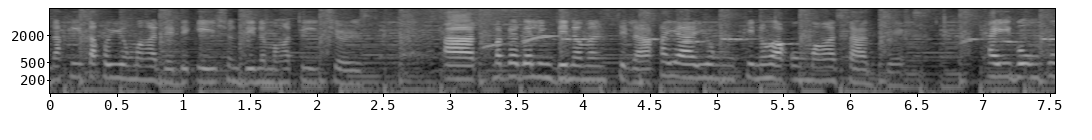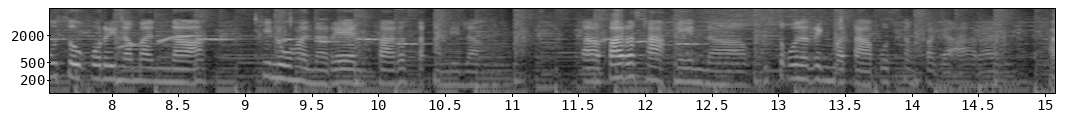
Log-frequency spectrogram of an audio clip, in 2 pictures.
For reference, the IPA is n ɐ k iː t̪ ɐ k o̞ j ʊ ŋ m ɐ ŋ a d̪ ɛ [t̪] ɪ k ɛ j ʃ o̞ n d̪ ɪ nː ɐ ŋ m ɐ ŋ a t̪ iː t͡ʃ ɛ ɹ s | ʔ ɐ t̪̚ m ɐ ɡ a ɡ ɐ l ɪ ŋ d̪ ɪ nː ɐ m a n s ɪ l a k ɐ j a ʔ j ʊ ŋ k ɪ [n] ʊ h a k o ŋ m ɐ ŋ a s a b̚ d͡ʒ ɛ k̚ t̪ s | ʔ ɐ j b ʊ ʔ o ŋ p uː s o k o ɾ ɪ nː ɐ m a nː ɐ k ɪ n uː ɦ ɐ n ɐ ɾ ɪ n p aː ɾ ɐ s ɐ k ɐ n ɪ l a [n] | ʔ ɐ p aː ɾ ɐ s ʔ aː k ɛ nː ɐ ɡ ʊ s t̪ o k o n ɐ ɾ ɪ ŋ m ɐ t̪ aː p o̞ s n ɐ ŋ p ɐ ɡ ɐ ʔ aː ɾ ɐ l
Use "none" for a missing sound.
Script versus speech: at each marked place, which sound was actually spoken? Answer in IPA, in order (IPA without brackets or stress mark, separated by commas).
d̪, n, ŋ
